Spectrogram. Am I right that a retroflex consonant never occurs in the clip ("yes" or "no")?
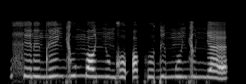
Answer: yes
